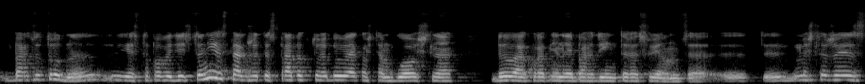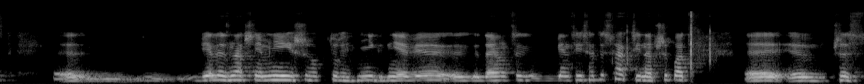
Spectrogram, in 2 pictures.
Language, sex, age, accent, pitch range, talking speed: Polish, male, 50-69, native, 165-200 Hz, 135 wpm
